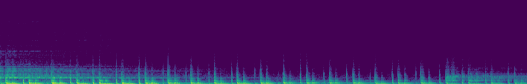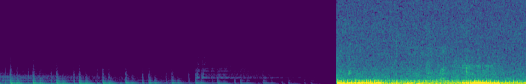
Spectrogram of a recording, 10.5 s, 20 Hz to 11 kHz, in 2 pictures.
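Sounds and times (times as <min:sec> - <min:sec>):
cat purring: 0:08.7 - 0:10.5.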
